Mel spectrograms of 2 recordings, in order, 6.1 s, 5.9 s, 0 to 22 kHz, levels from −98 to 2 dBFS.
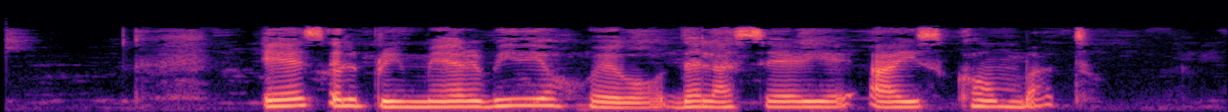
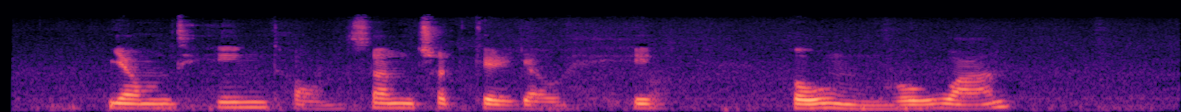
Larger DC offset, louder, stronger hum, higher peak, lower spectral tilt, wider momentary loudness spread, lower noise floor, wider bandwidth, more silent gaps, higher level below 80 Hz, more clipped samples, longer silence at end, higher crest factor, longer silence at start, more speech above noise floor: neither; first, -20 LUFS vs -26 LUFS; neither; first, -4 dBFS vs -8 dBFS; about the same, -4.5 dB/octave vs -5.5 dB/octave; second, 7 LU vs 14 LU; first, -61 dBFS vs -57 dBFS; second, 8.4 kHz vs 11.5 kHz; neither; first, -62 dBFS vs -72 dBFS; neither; second, 0.7 s vs 0.85 s; about the same, 16 dB vs 20 dB; first, 0.85 s vs 0.55 s; first, 41 dB vs 31 dB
